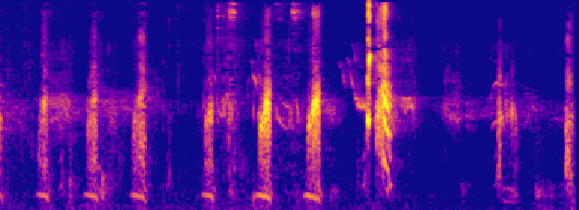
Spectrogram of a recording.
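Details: Black francolin in Pakistan, an adult with chick calling: harsh, grating notes spaced about half a second apart, some doubled into rasping bursts, with no other clear sounds.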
